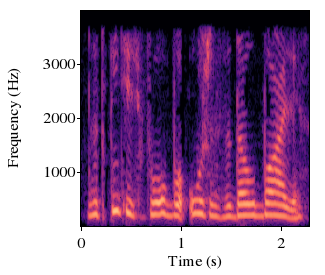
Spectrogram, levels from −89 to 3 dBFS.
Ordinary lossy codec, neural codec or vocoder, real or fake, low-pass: AAC, 32 kbps; vocoder, 22.05 kHz, 80 mel bands, HiFi-GAN; fake; 3.6 kHz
